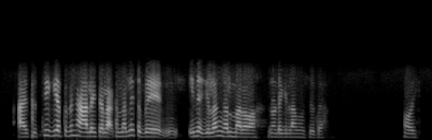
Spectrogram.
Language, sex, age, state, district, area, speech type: Santali, female, 30-45, Jharkhand, East Singhbhum, rural, conversation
